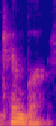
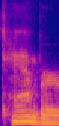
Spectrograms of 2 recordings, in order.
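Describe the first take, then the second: First: The word is given the physicists' pronunciation. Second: The word is given the musicians' pronunciation. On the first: "rather than timbre" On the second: "most musicians... pronounce it as timbre"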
